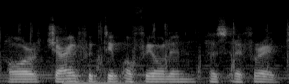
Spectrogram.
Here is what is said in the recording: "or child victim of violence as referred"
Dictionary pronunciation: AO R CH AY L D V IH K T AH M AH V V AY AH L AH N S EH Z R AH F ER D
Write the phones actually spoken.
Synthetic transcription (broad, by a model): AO R CH AY L D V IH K T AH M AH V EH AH L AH N EH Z R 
